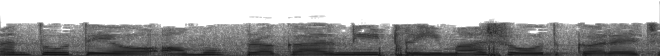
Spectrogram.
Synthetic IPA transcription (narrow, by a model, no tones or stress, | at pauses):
ənt̪ut̪eoʔəmuk̚pɾəkaɾniʈɾimãʃod̪ʱkəɾet͡ʃʰ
